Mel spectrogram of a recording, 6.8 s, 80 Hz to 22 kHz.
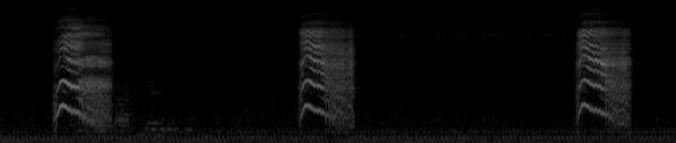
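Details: Hand-fed baby parrot, 25 days old, giving harsh, raspy begging calls with descending wavering notes, three bursts about half a second long, roughly every two and a half seconds, over a low steady hum.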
